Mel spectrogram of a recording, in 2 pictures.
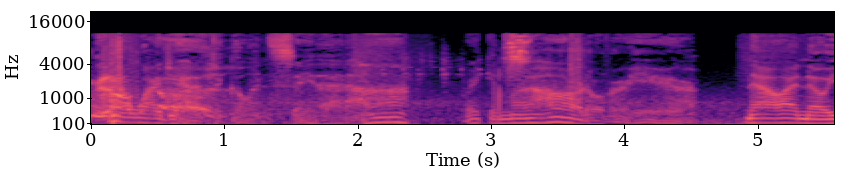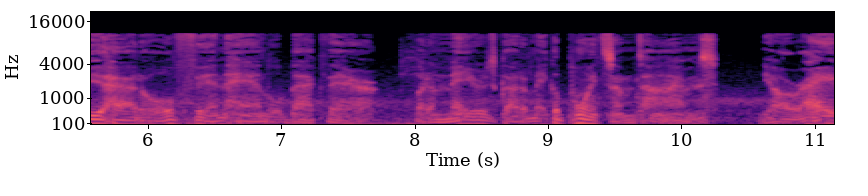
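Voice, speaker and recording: Putting on a character voice, a man speaks at a moderate pace and a fairly low pitch, with light background noise. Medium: video game. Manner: casual, streetwise.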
